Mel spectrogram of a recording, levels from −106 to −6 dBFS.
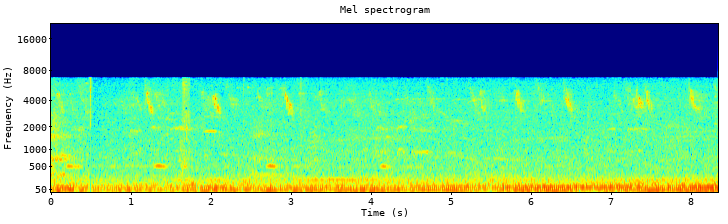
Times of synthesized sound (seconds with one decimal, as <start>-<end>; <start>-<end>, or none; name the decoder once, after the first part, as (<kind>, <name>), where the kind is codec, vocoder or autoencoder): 3.0-4.2 (vocoder, Vocos); 5.4-6.1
